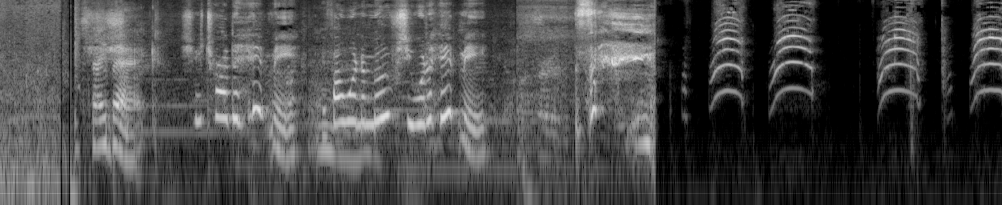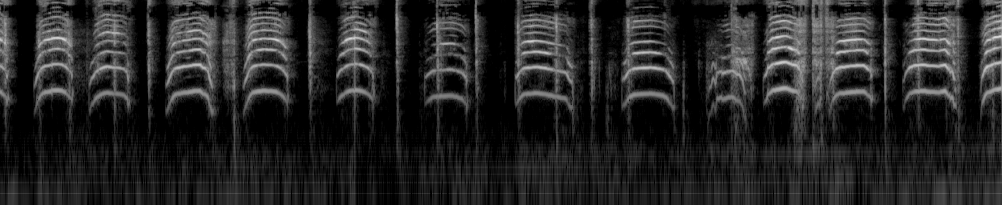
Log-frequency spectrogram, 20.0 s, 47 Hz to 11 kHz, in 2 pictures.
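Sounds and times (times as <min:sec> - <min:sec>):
cat meowing: 0:06.4 - 0:08.2, 0:08.8 - 0:20.0.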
